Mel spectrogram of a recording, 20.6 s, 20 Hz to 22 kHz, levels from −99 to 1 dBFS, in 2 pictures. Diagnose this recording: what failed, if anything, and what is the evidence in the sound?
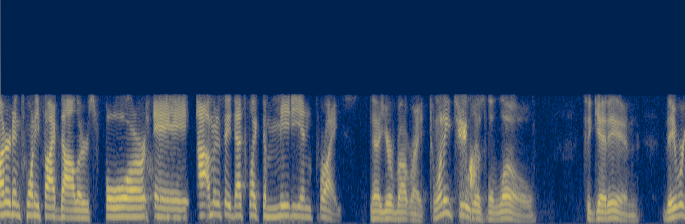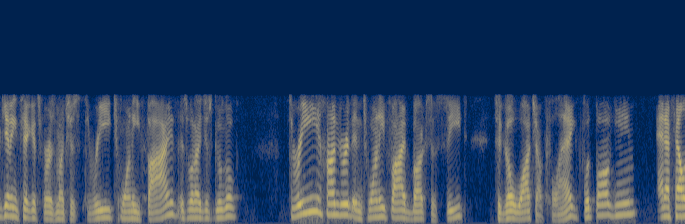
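The failure is at the codec stage: AMR narrowband mobile codec damage runs through the whole speech clip. Nothing passes above about 3.8 kHz, and the voice sounds heavily buzzy and synthetic, which fits a low AMR-NB mode near 6.7 kbps. A plain low-pass filter would dull the top without adding that vocoder-like texture.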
